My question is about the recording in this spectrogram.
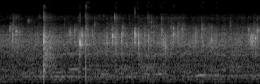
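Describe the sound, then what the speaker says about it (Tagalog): Garlic and onion sizzle steadily in a hot pan for chicken adobo, a continuous bright crackle with a few sharper pops and spatula scrapes close by. "Igisa ko na guys ang bawang"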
